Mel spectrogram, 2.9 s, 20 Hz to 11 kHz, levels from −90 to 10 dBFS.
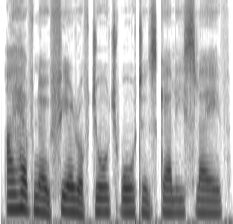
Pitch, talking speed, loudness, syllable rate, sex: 150 Hz, 185 wpm, -18 LUFS, 4.7 syllables/s, female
